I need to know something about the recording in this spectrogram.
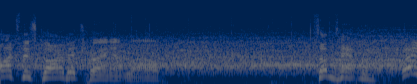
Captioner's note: audience cheering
